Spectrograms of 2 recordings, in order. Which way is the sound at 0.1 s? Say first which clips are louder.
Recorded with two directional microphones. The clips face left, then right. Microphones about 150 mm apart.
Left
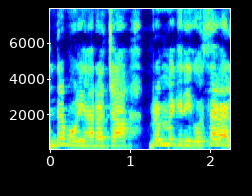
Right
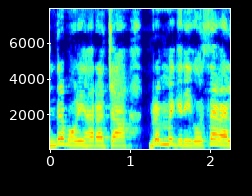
Right 5 dB; 30° right (ahead or behind).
